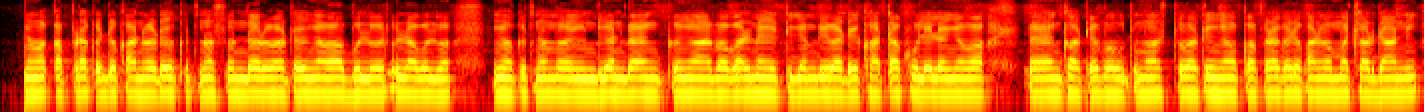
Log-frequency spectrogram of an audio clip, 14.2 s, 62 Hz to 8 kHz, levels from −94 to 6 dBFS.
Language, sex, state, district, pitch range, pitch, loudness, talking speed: Bhojpuri, male, Bihar, East Champaran, 135-140 Hz, 140 Hz, -21 LUFS, 160 wpm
